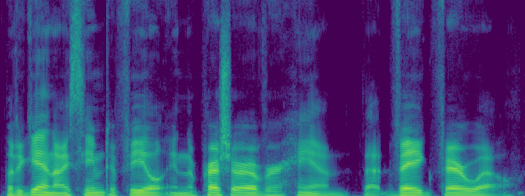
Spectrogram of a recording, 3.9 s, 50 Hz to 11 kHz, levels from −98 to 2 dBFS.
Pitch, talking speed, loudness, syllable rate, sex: 120 Hz, 230 wpm, -19 LUFS, 6.0 syllables/s, male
